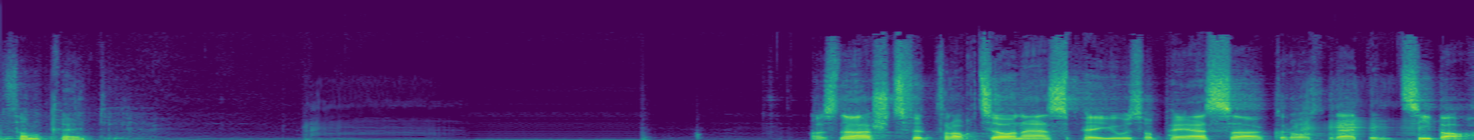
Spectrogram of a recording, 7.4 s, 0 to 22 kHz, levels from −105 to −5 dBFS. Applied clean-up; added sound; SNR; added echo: neural mask model RNNoise.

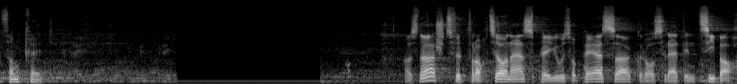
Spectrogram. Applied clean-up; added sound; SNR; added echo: none; none; none; none.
